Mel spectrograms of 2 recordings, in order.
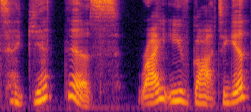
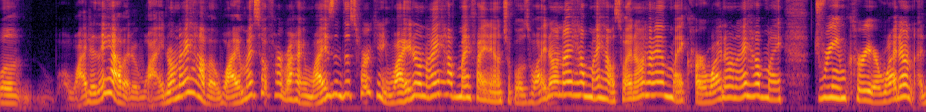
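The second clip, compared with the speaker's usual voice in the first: high, nagging, complaining whine; 5 semitones higher than usual. Acting out a jealous inner voice asking why others have it: naggy voice. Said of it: "do you hear that naggy voice?".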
